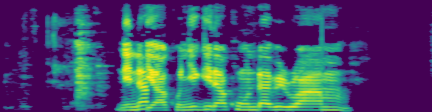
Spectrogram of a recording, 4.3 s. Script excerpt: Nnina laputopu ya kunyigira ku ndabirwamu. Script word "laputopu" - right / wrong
wrong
